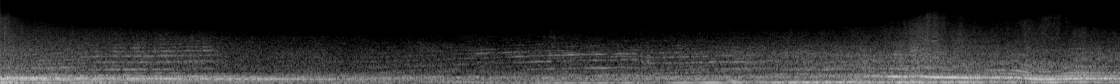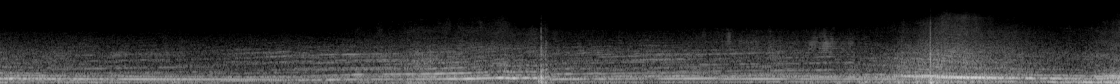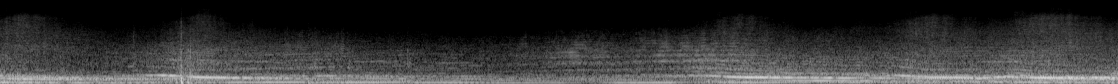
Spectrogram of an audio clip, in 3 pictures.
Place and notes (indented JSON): {
  "title": "Scratchers Ln, West Kingsdown, Longfield, UK - British Superbikes 2005 ... FP1 ...",
  "date": "2005-03-26 11:30:00",
  "description": "British Superbikes 2005 ... FP1 ... Audio Technica one point mic ...",
  "latitude": "51.36",
  "longitude": "0.26",
  "altitude": "133",
  "timezone": "Europe/London"
}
